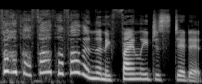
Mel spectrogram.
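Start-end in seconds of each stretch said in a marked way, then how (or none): 0.0-0.9 high, urgent mock plea; hammed-up, high-pitched pleading; Edward. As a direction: imitate a son calling out in falsetto. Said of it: "was like".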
